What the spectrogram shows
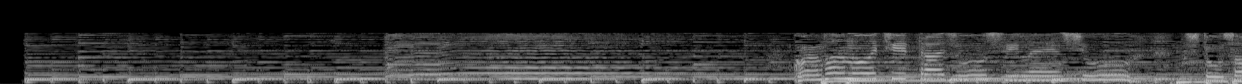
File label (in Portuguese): Perdão Romântico Masculino; Telemensagens; Reconciliação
